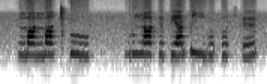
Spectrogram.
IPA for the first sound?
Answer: ŋ͡m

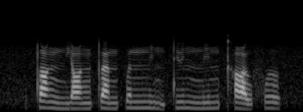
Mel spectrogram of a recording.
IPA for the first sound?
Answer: t̪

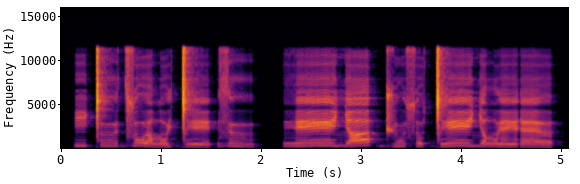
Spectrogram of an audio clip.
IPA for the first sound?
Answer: i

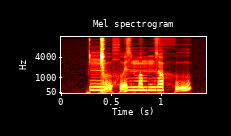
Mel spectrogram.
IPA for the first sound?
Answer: ŋ͡ǀ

